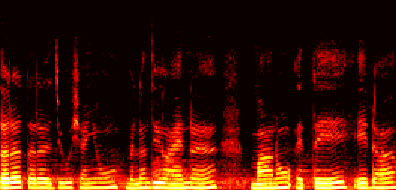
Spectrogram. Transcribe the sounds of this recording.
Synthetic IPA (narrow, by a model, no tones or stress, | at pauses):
t̪ɐɾət̪ɐɾəd͡ʑũːʃɐjũmɪlə̃nd̪ijũaːɦɪnɪ̆ | maːn̤uɪt̪eeːɗa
